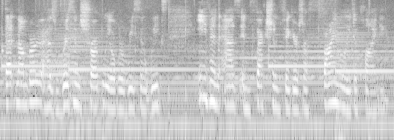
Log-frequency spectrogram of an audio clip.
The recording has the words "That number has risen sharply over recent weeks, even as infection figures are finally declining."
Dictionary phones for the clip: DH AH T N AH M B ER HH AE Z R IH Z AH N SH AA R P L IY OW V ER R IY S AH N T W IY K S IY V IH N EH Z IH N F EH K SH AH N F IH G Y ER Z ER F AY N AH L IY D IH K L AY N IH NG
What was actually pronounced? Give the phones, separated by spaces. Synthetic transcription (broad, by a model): DH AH T N AH M B ER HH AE Z R IH Z AH N SH AA R P L IY OW V ER R IY S AH N T W IY K S IY V IH N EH Z IH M F EH K SH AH N F IH G Y ER Z ER F AY N L IY D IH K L AY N IH NG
